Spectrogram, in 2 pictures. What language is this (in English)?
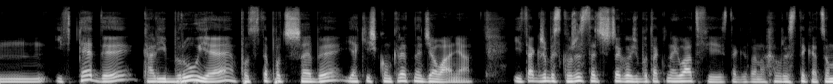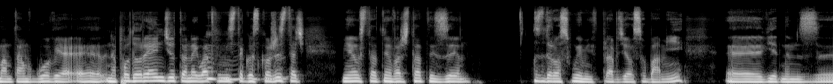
Polish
